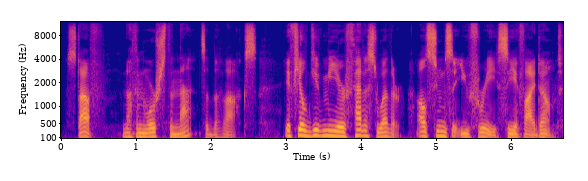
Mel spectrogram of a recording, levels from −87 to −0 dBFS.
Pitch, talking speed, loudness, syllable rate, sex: 115 Hz, 215 wpm, -20 LUFS, 4.8 syllables/s, male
